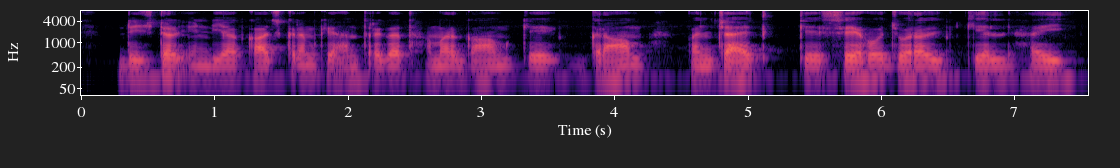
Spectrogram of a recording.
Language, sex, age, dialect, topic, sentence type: Magahi, male, 25-30, Western, banking, statement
